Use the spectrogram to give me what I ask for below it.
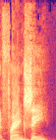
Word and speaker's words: Franzke: Is it Franzke? Yeah, Franzke.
